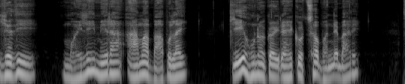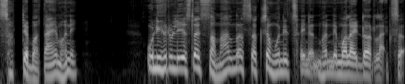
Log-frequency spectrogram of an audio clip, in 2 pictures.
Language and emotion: Nepali, fearful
